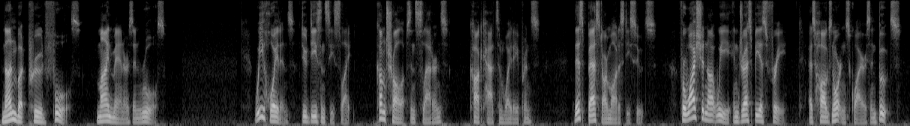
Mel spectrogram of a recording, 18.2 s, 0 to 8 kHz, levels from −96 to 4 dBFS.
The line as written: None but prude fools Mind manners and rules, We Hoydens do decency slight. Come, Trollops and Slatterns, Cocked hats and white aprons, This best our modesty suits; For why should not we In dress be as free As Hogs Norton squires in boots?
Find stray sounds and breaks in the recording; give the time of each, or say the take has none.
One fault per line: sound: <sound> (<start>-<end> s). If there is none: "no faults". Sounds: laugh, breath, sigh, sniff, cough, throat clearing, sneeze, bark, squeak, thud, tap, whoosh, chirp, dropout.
no faults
